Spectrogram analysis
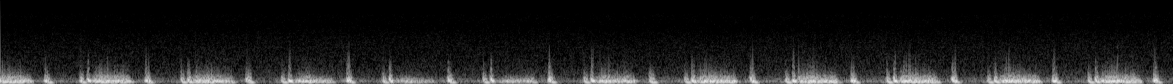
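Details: Mid-diastolic murmur of mitral stenosis.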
